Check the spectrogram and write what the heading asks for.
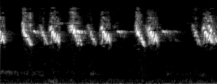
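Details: House sparrow calling with a run of loud, harsh chirps, each a short downward-slurred note, repeated in quick irregular bursts, with a thin steady tone underneath and quiet background.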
